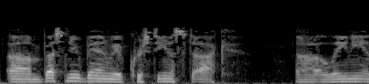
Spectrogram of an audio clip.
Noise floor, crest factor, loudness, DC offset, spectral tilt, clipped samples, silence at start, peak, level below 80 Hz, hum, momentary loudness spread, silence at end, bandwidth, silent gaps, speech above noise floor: -55 dBFS; 18 dB; -25 LUFS; under 0.1%; -9 dB/octave; under 0.1%; 0 s; -8 dBFS; -56 dBFS; none; 12 LU; 0 s; 6 kHz; none; 30 dB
